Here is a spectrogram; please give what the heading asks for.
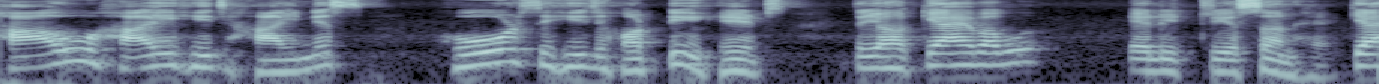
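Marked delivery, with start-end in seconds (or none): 0.1-3.9 dictating slowly, pushing every opening h; initial h stressed. Shown as a demonstration. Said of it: "उसी को बार बार repeat किया जाता है".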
